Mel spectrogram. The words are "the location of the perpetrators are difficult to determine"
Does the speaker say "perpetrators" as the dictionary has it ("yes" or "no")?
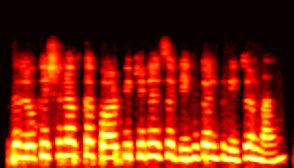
no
